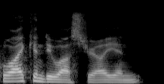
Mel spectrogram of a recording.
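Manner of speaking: ordinary talk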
